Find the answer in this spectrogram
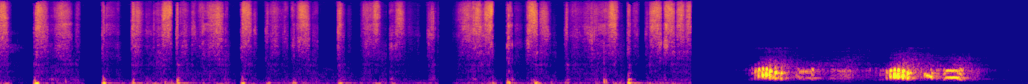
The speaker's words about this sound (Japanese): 鳩さん、雪山までお願いね。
